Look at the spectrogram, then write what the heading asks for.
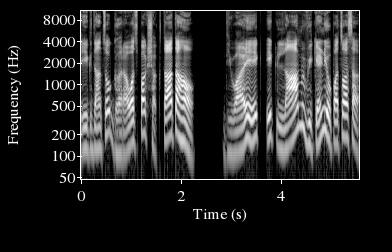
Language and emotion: Goan Konkani, happy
